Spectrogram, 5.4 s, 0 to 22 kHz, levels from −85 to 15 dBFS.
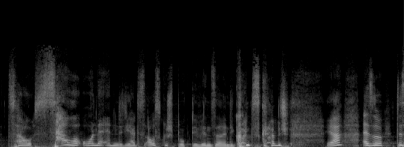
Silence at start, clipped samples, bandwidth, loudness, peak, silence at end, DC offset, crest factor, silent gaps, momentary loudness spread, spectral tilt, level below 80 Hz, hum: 0.1 s; under 0.1%; 15 kHz; -27 LUFS; -6 dBFS; 0 s; under 0.1%; 20 dB; none; 9 LU; -4.5 dB/octave; -44 dBFS; none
